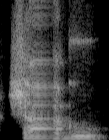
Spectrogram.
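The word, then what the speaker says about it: Shagoo: S-A-nya saya ganti S-H-A. Jadi Syah, seolah-olah bacanya Syah. G-U-nya saya ganti dengan double O. Jadi G-O-O. Akhirnya saya bacanya Syagu.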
